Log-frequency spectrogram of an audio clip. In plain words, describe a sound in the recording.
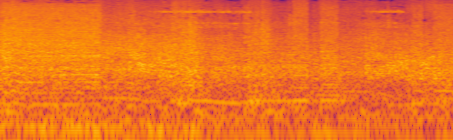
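A racing car engine drops in pitch as the car brakes for a corner.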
